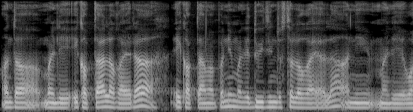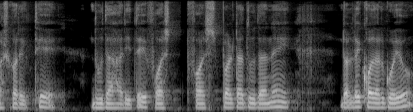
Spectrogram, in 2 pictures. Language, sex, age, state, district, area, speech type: Nepali, male, 18-30, West Bengal, Darjeeling, rural, spontaneous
